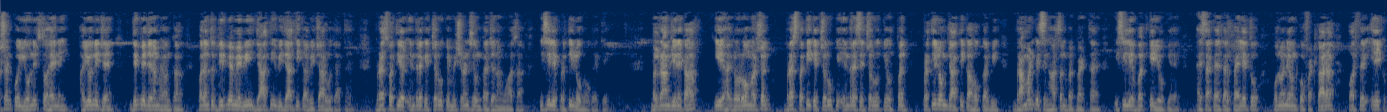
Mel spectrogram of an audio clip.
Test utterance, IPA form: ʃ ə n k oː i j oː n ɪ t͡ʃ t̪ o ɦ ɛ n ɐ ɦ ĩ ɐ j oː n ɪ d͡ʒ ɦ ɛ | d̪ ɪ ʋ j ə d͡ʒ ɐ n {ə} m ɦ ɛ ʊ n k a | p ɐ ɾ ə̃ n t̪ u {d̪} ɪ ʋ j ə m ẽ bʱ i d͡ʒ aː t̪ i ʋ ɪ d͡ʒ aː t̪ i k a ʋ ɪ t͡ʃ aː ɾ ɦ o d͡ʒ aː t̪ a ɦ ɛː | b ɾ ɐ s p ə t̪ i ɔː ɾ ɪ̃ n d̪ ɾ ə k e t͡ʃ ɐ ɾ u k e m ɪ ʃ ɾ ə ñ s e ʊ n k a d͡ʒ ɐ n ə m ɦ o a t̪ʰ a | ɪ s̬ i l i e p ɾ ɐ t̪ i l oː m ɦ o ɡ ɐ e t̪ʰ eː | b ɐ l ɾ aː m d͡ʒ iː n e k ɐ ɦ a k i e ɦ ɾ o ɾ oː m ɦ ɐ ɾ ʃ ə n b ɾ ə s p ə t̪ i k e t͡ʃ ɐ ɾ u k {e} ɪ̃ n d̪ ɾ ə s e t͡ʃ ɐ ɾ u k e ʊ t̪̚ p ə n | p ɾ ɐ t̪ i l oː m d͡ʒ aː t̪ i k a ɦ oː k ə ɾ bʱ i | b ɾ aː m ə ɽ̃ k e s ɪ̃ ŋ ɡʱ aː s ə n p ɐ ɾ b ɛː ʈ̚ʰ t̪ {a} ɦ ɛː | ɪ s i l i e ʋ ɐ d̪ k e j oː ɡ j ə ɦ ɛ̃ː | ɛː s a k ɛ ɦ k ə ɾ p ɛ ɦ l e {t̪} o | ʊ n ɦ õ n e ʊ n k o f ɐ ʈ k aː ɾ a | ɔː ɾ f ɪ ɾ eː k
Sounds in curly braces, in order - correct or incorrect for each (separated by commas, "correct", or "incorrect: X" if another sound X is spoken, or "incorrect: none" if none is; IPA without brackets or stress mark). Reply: correct, correct, correct, correct, correct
